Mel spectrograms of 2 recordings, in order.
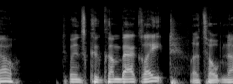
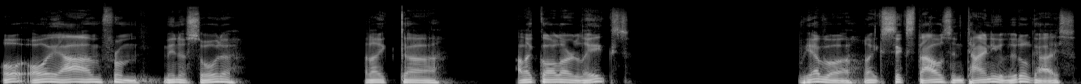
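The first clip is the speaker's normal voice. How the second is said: hammed-up Minnesota accent, long round O's; broad mock-Minnesota voice; Minnesota impersonation. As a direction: do a folksy Minnesotan, unhurried. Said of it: "do you guys like my Minnesota, uh, impersonation".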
